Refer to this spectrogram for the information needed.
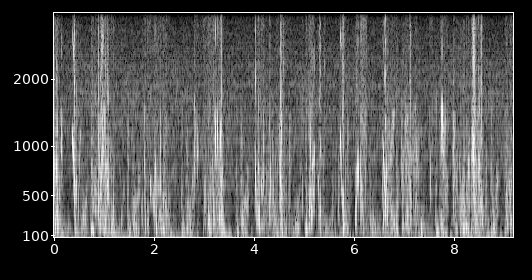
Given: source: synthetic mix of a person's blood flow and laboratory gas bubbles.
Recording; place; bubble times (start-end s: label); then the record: Doppler ultrasound of blood flow; precordium
0.00-0.18 s: bubbles
0.34-0.54 s: bubbles
0.70-1.23 s: bubbles
1.32-1.43 s: bubbles
1.74-2.33 s: bubbles
2.78-3.44 s: bubbles
3.99-4.37 s: bubbles
4.43-4.79 s: bubbles
4.94-5.23 s: bubbles
5.25-5.44 s: bubbles
5.71-5.92 s: bubbles
6.00-6.27 s: bubbles
6.54-6.91 s: bubbles
6.94-7.29 s: bubbles
7.50-7.58 s: bubbles
7.71-7.89 s: bubbles
7.96-8.62 s: bubbles
9.00-9.20 s: bubbles
From the record:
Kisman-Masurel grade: 343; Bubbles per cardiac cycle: rolling drumbeat, 9 or more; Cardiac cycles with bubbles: 100%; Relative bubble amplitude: loud (0.450 to 0.775); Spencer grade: 3 (all of the cardiac periods contain showers or single bubble signals, but not dominating or overriding the cardiac motion signals); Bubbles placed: only in the low amplitude regions of the cardiac cycle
